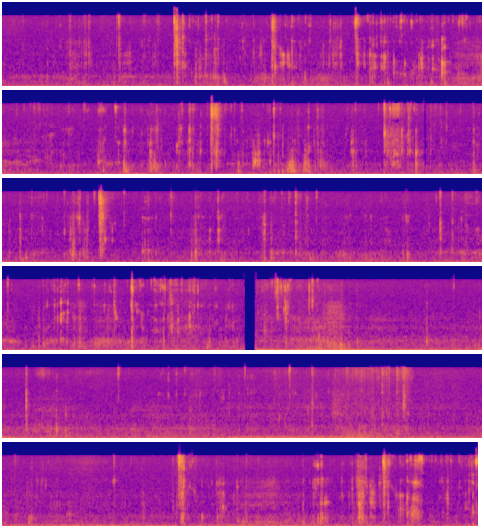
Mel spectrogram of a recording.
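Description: Close-miked chewing and biting of Nik-L-Nip wax bottle candy: wet mouth clicks and crackles of chewy wax, irregular throughout. After a brief dropout about two-thirds through, a low rumble sits under the chewing.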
